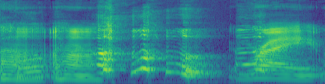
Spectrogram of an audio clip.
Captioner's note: sobs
